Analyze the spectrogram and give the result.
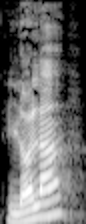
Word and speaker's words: Lolla: Lolla, also so wie äh, Lolli, nur mit A hinten, Lolla und dann Palooza wird so geschrieben wie äh, Palo, P-A-L-O und dann O, also O-O-Z-A. Lollapalooza sozusagen. O-O-Z-A. Lolla Lollapalooza.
